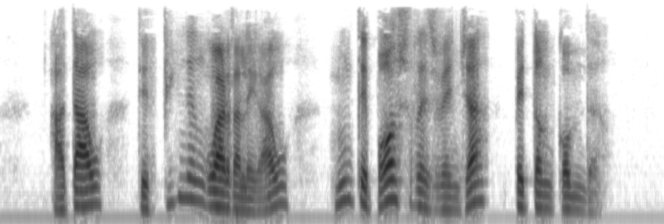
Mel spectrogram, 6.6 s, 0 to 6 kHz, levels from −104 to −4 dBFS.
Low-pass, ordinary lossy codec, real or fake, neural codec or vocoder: 5.4 kHz; AAC, 24 kbps; real; none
